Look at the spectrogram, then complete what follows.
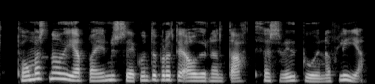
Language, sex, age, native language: Icelandic, female, 40-49, Icelandic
